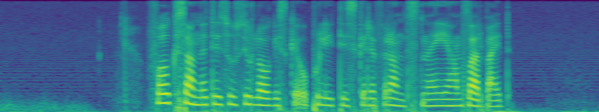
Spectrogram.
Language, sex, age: Norwegian, female, 24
